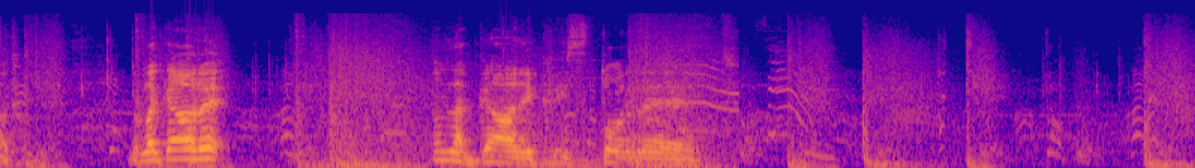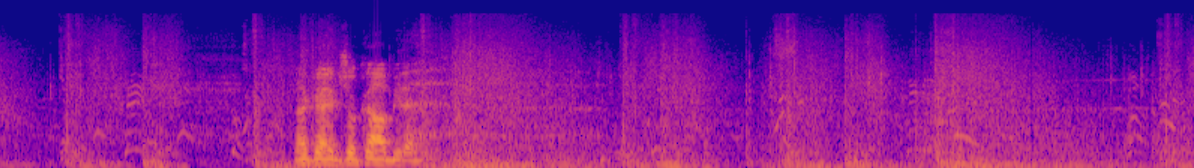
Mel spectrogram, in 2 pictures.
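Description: Punches and kicks thud in quick bursts.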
